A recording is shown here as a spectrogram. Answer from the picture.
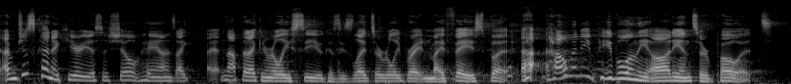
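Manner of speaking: quick, laughing questions to the crowd. Real, not acted. Moderator polling the audience, laughing as she asks. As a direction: giggle through the question.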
